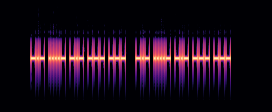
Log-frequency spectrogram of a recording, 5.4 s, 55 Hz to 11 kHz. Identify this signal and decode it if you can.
Morse code, heard as a keyed tone, about 40 wpm, 700 Hz. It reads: K4KOO K4KOO
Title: USA Call Signs Repeated 2x 40wpm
